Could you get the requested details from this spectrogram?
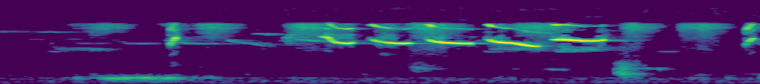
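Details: Flamboyan bird singing actively, used as a lure for other birds: a string of clear, high, down-slurred whistles, five notes in quick succession, each slurring gently lower, after a soft low thump and a short chirp.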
